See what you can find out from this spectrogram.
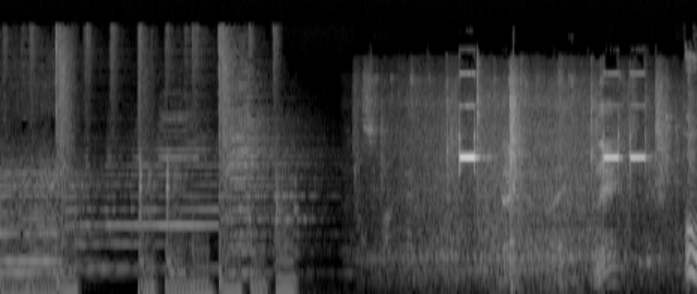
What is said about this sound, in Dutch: dat is de eh, metaaldetector eh, van de Oostvaarderskliniek. Dus als je daar binnenkomt, dan is het eerste wat je tegenkomt, net als op Schiphol, ja, eigenlijk je mag ook bijvoorbeeld geen mobiele telefoons eh, naar binnen nemen.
